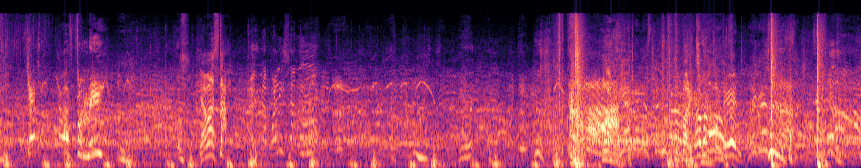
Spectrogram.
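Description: A man grunts and strains as he struggles.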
